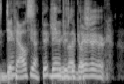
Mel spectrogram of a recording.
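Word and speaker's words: Dykhouse: Is it Dick House Stadium or Dyke House? No, Dick House to me. Yeah, that's It's Dick House?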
